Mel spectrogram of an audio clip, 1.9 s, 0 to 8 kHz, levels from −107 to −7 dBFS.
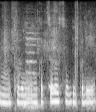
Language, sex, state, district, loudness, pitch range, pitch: Rajasthani, female, Rajasthan, Churu, -15 LUFS, 160-175 Hz, 165 Hz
